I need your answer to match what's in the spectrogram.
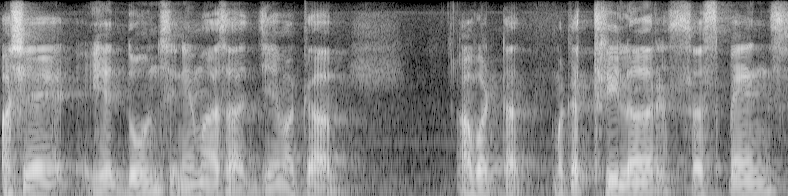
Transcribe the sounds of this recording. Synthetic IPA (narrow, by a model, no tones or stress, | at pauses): əɕeɦed̪onsinemaəsat̪̚d͡ʑem̤əkːa̰ | a̰ʋəɽt̪a̰t̪̚m̤əkat̪ʰɾiləɾsəspens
